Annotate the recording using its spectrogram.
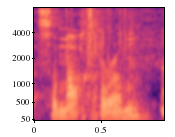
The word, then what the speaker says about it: simulacrum: Toby's flesh golem, his simulacrum, or whatever you pronounce.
